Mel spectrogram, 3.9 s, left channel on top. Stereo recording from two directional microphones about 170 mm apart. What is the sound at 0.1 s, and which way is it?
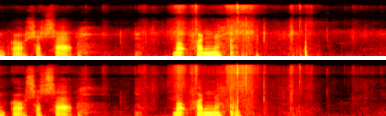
Speech, 20° right (ahead or behind).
